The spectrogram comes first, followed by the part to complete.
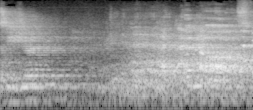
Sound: crowd laughing

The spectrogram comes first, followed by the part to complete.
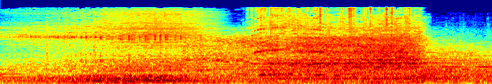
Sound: low growling

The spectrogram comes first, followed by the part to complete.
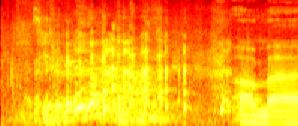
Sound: group laughing

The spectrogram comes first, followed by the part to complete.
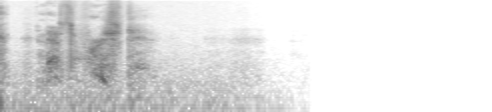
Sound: sighs

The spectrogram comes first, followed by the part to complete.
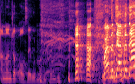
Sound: laughs

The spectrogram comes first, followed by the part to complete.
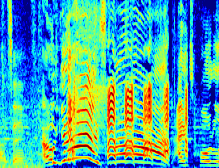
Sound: laughing

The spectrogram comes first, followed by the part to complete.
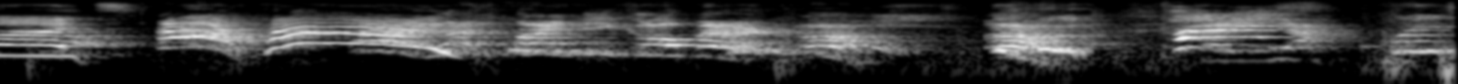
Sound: grunts

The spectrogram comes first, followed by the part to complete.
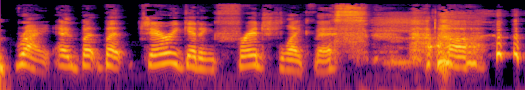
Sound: laughs

